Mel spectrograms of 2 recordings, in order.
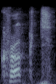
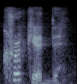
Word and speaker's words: crooked: aged very good um this here instead of crooked it is crooked crooked okay crooked M yeah so here um because this is an adjective all right adjectives in some in some cases um if they have the Ed ending we do not follow the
